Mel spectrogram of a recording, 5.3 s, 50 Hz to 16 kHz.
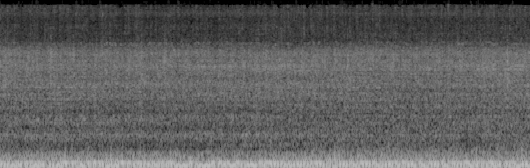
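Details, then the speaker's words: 1990 Chevy Camaro small-block V8 with Holley Sniper EFI, idling: faint, fairly irregular tick or knock over the rumble; rockers, pushrods, exhaust, belts and pulleys checked OK, owner suspects a bad rod bearing, unconfirmed. "okay but anyways that that's how it's been running right now you can hear that slight tick"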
